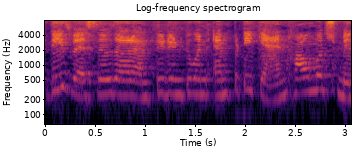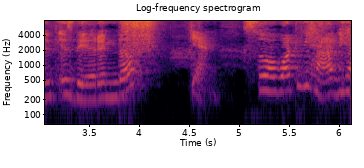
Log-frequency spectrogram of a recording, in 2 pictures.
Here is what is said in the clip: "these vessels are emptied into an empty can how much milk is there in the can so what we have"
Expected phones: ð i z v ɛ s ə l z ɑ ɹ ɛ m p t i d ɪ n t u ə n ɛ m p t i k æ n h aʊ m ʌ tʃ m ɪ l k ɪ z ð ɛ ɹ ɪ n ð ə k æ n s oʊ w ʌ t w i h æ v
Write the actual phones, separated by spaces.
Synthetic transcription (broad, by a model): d i z v ɛ s ə l z ɑ ɹ ɛ m p t i d ɪ n t u ə n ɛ m p t i k æ n h aʊ m ʌ tʃ m ɪ l k ɪ z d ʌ ɹ ɪ n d ə k æ n s oʊ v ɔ t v i h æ v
